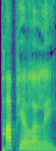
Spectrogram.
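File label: "popularly", British English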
